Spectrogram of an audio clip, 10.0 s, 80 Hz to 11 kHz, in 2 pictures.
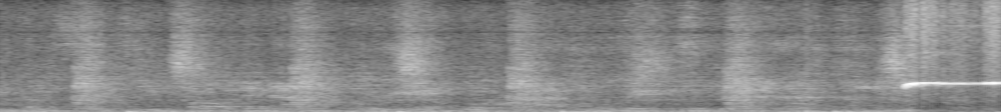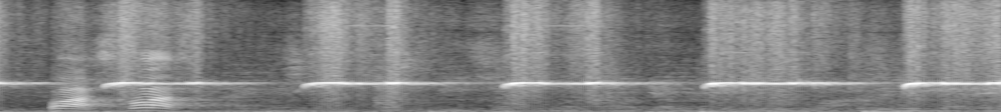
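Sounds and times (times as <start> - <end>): background music with steady beat: 0.0 - 10.0
high-pitched whistle tone: 4.5 - 10.0.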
